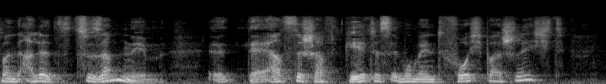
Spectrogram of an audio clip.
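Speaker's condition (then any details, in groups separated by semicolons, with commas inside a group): Parkinson's disease; diagnosed by a psychiatrist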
